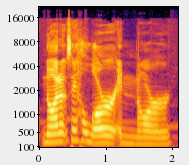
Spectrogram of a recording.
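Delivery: usual speaking voice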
